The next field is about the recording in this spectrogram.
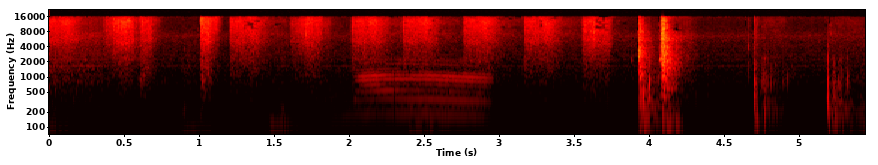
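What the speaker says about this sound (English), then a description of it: "This village has its own little farm with cows." Blocky cows moo in a Minecraft village farm, one long, clear, harmonic moo in the middle with sharper game sound effects and clatter around it and no talking.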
